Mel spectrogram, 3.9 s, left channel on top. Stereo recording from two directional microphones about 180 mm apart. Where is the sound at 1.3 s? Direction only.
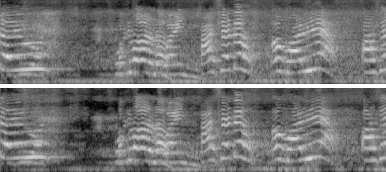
20° left (ahead or behind).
